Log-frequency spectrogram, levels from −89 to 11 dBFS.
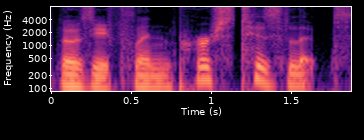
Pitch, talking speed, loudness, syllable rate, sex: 105 Hz, 160 wpm, -18 LUFS, 4.0 syllables/s, male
